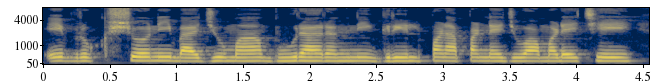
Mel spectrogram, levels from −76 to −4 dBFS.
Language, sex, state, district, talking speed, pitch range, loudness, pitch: Gujarati, female, Gujarat, Valsad, 145 wpm, 185-195 Hz, -15 LUFS, 190 Hz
